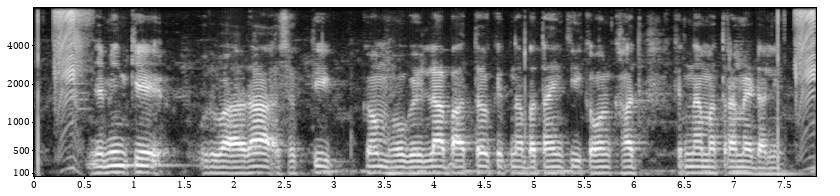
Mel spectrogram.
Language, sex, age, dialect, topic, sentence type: Bhojpuri, male, 18-24, Southern / Standard, agriculture, question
